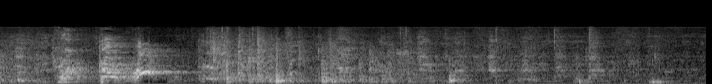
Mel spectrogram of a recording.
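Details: Playful Labrador puppy Fizzy and elderly Coton de Tuléar Tschappi: muffled, uneven yips and barks with scuffling sounds, fading toward the end.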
